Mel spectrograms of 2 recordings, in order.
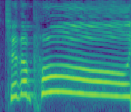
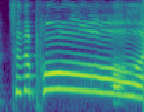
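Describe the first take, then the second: First: Drawn-out, raised, loud fireman's cry; fireman's yell. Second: Very high, loud, drawn-out cry; boy's yell. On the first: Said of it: "yelled the fireman". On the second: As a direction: yell it high and long like an excited boy. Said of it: "I yelled". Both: A narrator's reading.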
